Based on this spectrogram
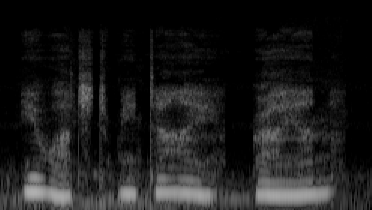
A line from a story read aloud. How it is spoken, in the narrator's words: she would say in a soft, eerie, calm voice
